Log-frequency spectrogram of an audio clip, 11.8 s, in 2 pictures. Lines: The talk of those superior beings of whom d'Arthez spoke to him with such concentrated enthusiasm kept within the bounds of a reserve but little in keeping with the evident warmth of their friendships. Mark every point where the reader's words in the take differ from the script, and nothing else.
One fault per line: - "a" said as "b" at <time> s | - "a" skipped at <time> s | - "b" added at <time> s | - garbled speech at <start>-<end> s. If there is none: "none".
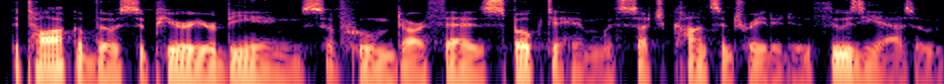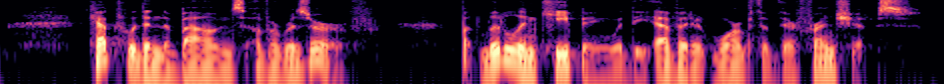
none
